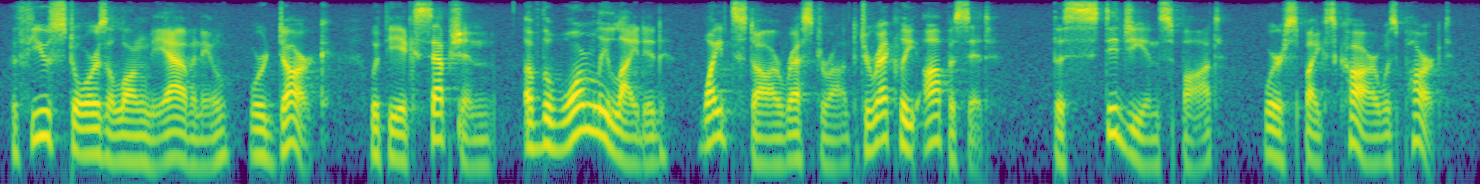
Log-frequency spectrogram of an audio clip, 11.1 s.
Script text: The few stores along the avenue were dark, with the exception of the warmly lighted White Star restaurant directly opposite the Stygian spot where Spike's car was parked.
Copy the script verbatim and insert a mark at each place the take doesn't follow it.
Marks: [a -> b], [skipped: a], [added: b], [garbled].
The few stores along the avenue were dark, with the exception of the warmly lighted White Star restaurant directly opposite the Stygian spot where Spike's car was parked.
